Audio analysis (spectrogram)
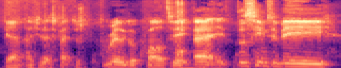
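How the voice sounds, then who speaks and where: A man's voice: mid-range voice, animated, fast, distant mic, noisy background. A man giving a casual unboxing review of tabletop miniatures, chatty and hesitant, with many ums and restarts.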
